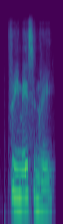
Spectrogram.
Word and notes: Freemasonry: Indian

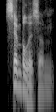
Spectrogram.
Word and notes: symbolism: American English

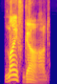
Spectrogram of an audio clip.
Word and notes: lifeguard: British English

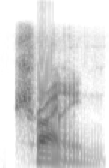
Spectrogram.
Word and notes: shrine: American English

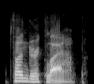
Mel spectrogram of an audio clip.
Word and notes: Thunderclap: American English

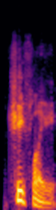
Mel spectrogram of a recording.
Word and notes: chiefly: American English

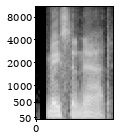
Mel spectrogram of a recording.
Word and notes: maisonette: American English

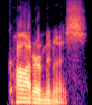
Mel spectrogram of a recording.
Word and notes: coterminous: American English

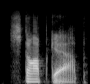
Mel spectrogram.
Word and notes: stopgap: American English

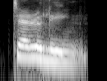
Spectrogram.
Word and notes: Terylene: Indian

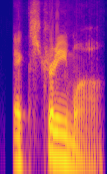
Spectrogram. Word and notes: extrema: American English

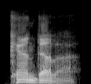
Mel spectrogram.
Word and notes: candela: British English

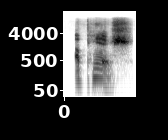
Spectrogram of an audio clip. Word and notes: uppish: American English

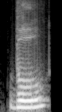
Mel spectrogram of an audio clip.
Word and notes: boo: Indian

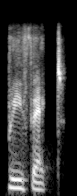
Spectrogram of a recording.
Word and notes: prefect: Indian

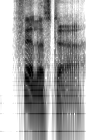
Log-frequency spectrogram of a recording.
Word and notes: fillister: British English

